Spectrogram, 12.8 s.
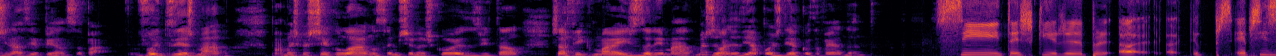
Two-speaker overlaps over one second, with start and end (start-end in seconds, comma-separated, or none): none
